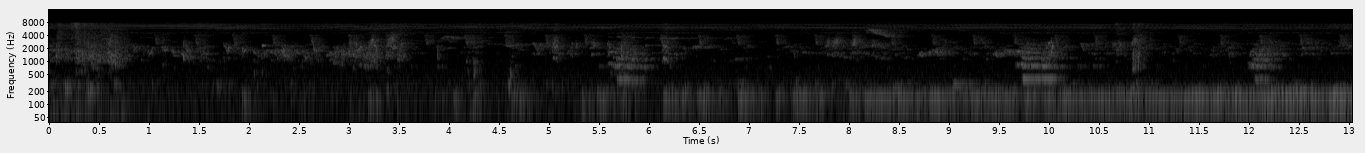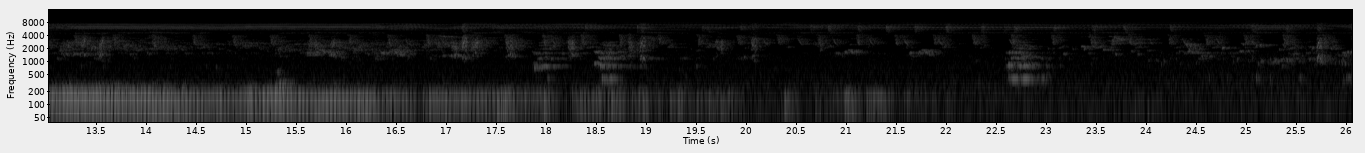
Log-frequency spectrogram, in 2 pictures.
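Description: Faint forest birds calling and chirping in short, scattered calls over a steady high-pitched whine. A low drone swells and fades in the middle.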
